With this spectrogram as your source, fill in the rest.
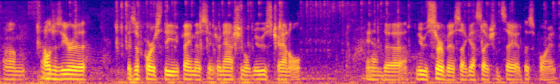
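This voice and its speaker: A man co-hosting a casual livestream, explaining world affairs in a measured way with fillers and self-corrections. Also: mid-range voice, creaky, slight background noise. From United States.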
